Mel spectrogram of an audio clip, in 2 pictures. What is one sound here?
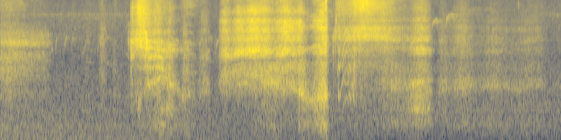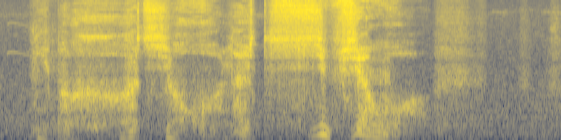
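A young man speaks with agitation, close by.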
